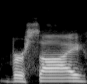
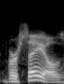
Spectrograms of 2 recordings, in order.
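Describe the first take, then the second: First: The name is pronounced in the French way. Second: The name is pronounced in an Americanized way. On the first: It names the city in France. "y'all say Versailles, France" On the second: It names the towns in the United States. "it's an Americanized pronunciation"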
